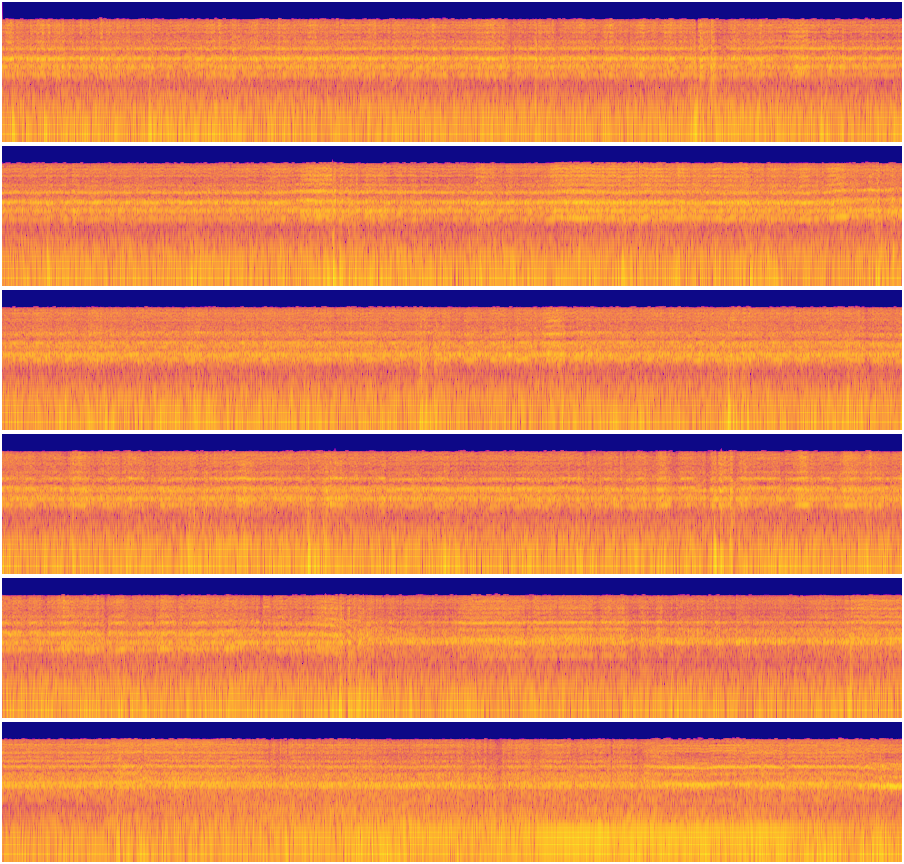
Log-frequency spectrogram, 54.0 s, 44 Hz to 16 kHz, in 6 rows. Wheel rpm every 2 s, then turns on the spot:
200, 200, 200, 200, 200, 200, 200, 200, 200, 230, 230, 230, 230, 230, 220, 220, 220, 220, 220, 210, 160, 160, 160, 160, 160, 160, 160.
none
